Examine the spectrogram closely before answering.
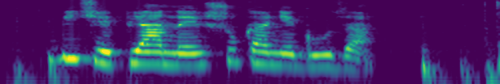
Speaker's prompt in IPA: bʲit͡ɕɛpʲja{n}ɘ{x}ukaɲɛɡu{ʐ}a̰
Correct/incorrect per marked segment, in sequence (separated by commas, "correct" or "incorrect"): correct, incorrect, incorrect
